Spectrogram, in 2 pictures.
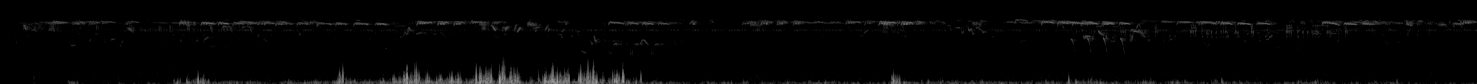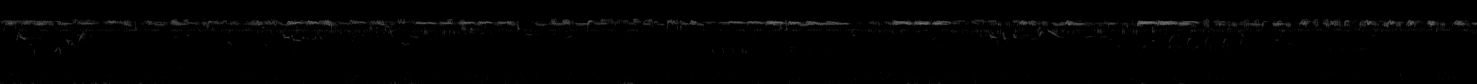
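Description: Insects chirping in a continuous, high-pitched, rapidly pulsing chorus. About two to six seconds in, and once more near nine seconds, low rumbling thumps cover it; these are the loudest sounds here.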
